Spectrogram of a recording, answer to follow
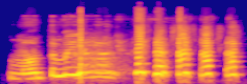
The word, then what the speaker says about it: Montemayor: So we got the Cozy Coven every Thursday nights with Sarahjane Montemayor. Yep, Montemayor.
